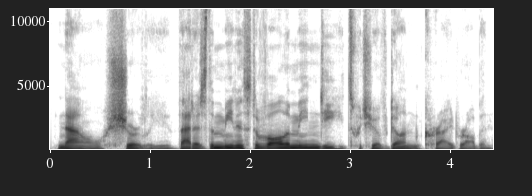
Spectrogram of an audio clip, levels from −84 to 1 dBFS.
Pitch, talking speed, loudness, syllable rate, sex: 100 Hz, 230 wpm, -16 LUFS, 5.0 syllables/s, male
